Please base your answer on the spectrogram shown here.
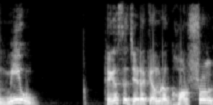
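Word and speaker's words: μ: টু এটার উচ্চারণ কি এটার উচ্চারণ হচ্ছে মিউ ঠিক আছে যেটাকে আমরা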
